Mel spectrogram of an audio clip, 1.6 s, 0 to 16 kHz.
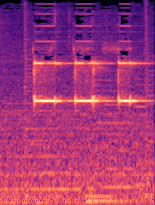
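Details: Beauty Teck Plus cold plasma device running on argon: three short high beeps about 0.4 s apart, then quiet. The device is counting three arcs within its 900 ms hold time, which is normal arc detection.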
